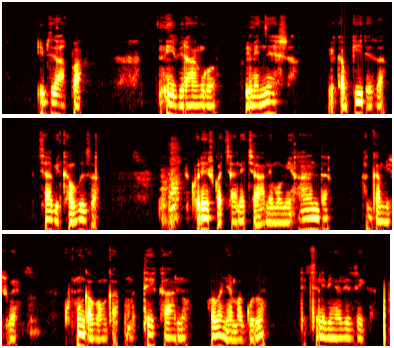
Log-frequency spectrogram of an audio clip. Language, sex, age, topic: Kinyarwanda, male, 25-35, government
